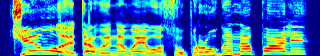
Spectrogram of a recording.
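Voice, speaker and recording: A woman's voice: on the high side, big pitch swings, moderate pace, fairly bright tone, no room sound, studio quality. A woman doing a bossy, scolding old wife. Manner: commanding, scolding.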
